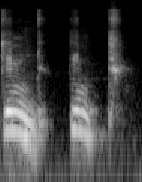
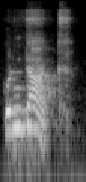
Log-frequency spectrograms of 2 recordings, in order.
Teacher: B, D, G, become P, T, K in the Auslaut when you speak them out.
